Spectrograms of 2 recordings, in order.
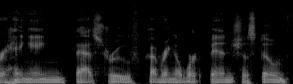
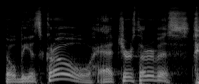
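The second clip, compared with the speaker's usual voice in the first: higher, lilting attempt at an Irish smith; attempted Irish accent; 7 semitones higher than usual. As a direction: introduce yourself in a rough Irish brogue. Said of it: "Irish accent would probably be".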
